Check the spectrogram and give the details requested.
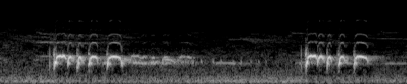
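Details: Local zebra dove song meant to lure other zebra doves into singing: two bursts of quick, rolling, slightly hoarse coos about two and a half seconds apart, each trailing into a soft sustained tone.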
